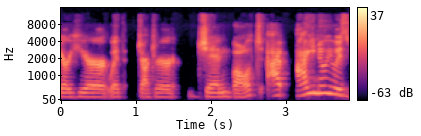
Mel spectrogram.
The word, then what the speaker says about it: Balch: Jen Balch.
